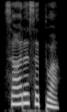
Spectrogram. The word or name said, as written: ಸಾರಸತ್ವ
